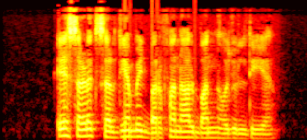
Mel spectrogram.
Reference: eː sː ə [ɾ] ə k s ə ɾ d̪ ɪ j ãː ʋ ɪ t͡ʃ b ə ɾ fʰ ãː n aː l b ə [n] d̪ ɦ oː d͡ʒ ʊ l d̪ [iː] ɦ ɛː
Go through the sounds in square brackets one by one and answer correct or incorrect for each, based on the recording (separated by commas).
incorrect, correct, correct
